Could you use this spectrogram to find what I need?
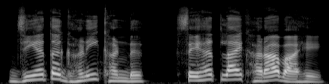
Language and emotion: Sindhi, neutral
